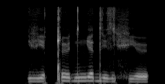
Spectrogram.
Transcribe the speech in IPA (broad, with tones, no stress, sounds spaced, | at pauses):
vʲ ɛ˨ ǃ ø˦ d ɲ ɛ˦ d i˨ z fʲ ø˨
